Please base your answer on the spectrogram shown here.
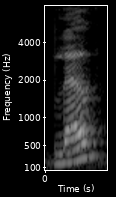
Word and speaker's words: lève: This is pronounced lève, lève, lève, levons, lever, and lève.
